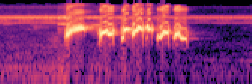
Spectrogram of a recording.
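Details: Red-whiskered bulbul in the 'ché căng lửa' style of morning song, recorded as a lure for training birds. One crisp phrase of six or seven quick, rolling whistled notes lasting about a second, over a faint continuous high tone.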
